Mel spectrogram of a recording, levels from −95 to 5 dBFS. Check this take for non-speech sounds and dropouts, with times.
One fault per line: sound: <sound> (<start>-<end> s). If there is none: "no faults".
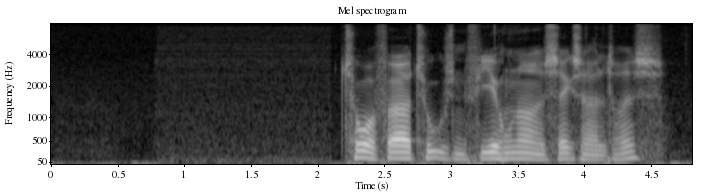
no faults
